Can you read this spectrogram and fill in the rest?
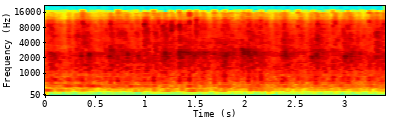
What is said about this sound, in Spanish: Dale un aplauso a la palabra del Señor.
